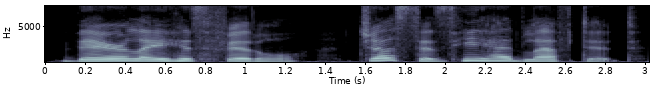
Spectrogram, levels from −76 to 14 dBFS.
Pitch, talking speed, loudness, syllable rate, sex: 220 Hz, 200 wpm, -15 LUFS, 4.6 syllables/s, female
